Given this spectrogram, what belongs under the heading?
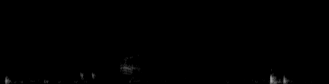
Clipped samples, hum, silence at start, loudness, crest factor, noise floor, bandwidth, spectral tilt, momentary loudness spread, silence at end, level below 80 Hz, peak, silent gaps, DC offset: under 0.1%; none; 0.05 s; -44 LUFS; 30 dB; -78 dBFS; 7.4 kHz; -11 dB/octave; 24 LU; 0.4 s; -70 dBFS; -20 dBFS; none; under 0.1%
